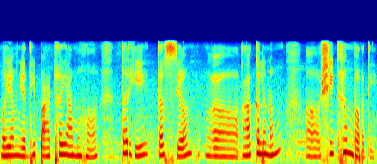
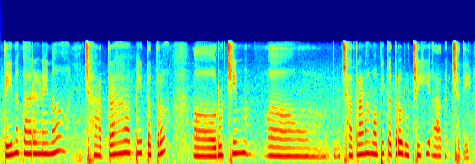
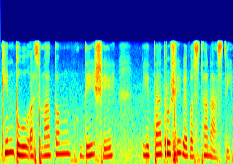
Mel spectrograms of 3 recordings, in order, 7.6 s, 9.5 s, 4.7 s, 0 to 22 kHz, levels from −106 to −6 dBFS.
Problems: constant background noise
